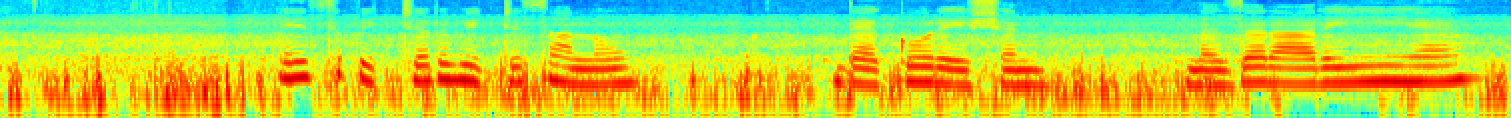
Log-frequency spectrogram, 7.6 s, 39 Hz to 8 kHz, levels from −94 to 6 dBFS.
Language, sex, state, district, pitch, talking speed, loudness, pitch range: Punjabi, female, Punjab, Kapurthala, 195 Hz, 70 wpm, -14 LUFS, 175-210 Hz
